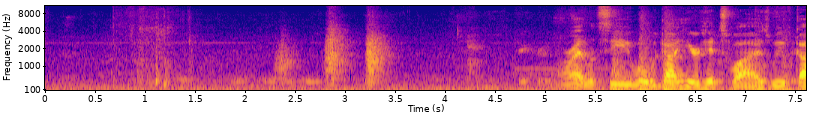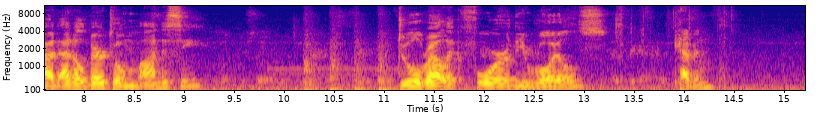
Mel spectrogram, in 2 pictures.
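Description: Cards slide and tap against a table.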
